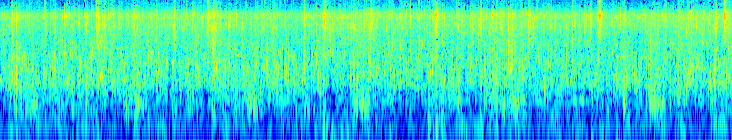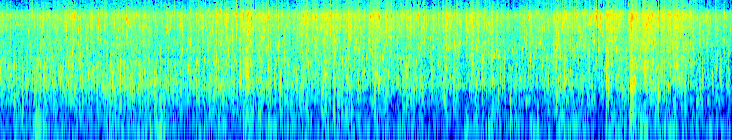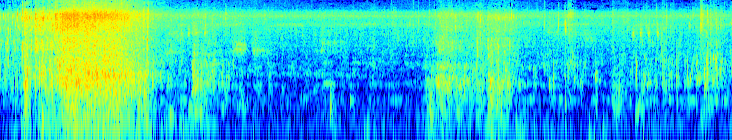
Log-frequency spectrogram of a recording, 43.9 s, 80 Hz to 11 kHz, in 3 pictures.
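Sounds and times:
fish splashing at surface: 26.6 - 33.4.

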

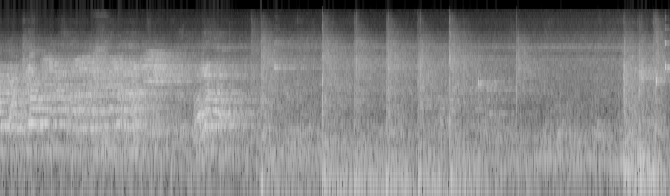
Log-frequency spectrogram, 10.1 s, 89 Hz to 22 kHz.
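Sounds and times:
basketball bouncing on hardwood floor: 4.8 - 7.0.

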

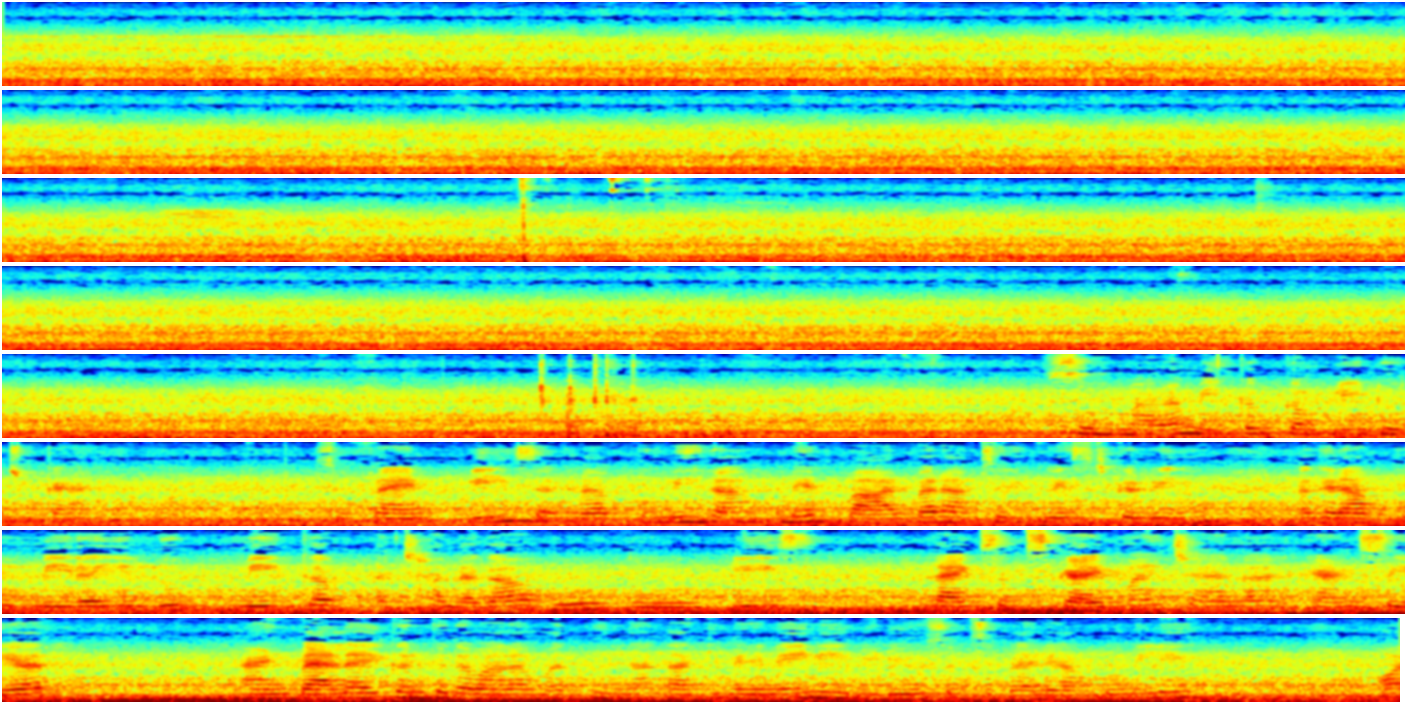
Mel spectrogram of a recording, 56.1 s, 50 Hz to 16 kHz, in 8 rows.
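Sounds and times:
low rumbling background noise: 0.0 - 56.0
low rumble: 45.8 - 56.0.

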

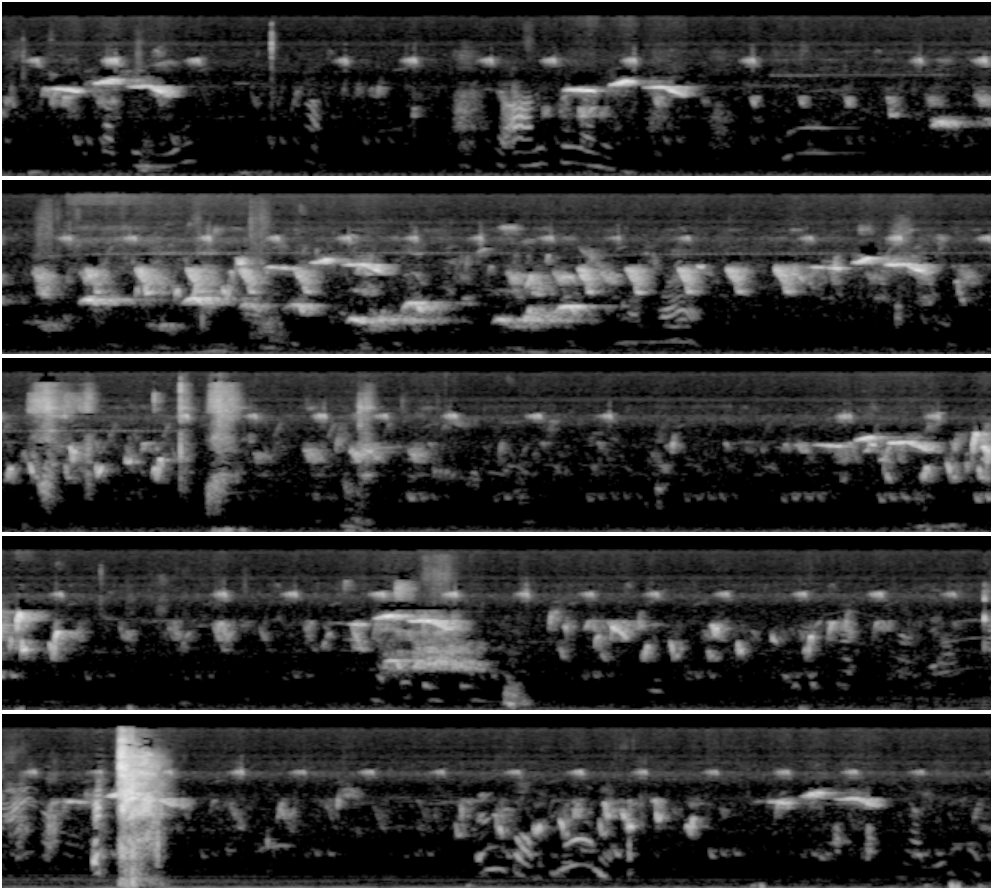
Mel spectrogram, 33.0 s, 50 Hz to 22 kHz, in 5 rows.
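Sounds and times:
high ticking bird call: 0.0 - 17.8, 18.4 - 32.7
songbirds chirping: 0.0 - 32.9
short breathy burst: 13.4 - 15.7.

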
